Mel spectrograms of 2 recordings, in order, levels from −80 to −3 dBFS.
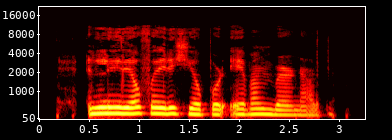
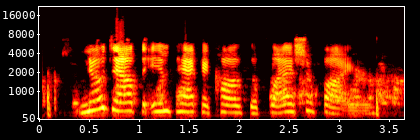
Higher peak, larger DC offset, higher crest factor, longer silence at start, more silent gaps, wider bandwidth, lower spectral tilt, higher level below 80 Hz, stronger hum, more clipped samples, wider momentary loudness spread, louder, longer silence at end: second, -8 dBFS vs 0 dBFS; neither; second, 14 dB vs 20 dB; first, 0.5 s vs 0.05 s; neither; second, 11 kHz vs 15 kHz; first, -7.5 dB/octave vs -1.5 dB/octave; first, -62 dBFS vs -68 dBFS; neither; neither; about the same, 15 LU vs 15 LU; second, -21 LUFS vs -17 LUFS; first, 0.35 s vs 0 s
